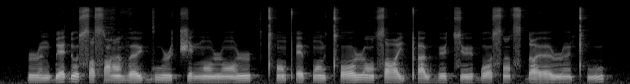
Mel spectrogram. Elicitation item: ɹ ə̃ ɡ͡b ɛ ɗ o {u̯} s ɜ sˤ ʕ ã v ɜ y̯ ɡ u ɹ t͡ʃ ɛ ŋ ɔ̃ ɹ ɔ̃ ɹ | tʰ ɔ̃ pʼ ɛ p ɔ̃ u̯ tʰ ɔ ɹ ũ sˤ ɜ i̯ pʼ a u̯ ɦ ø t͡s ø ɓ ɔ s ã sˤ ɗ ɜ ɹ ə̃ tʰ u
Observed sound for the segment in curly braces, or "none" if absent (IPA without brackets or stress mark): none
